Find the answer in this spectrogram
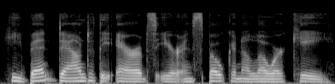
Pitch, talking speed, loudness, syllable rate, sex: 140 Hz, 235 wpm, -18 LUFS, 4.9 syllables/s, female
